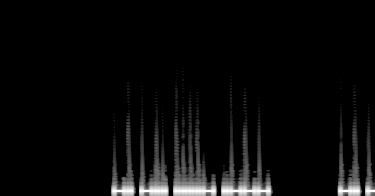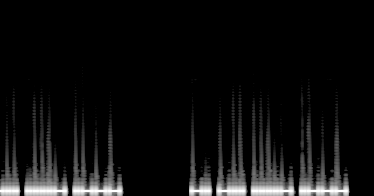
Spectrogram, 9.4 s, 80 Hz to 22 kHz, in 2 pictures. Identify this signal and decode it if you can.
Morse code, heard as a keyed tone, about 28 wpm, 700 Hz. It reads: ND4J ND4J ND4J
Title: USA Call Signs - 4 Characters - Repeated 3x - 28wpm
